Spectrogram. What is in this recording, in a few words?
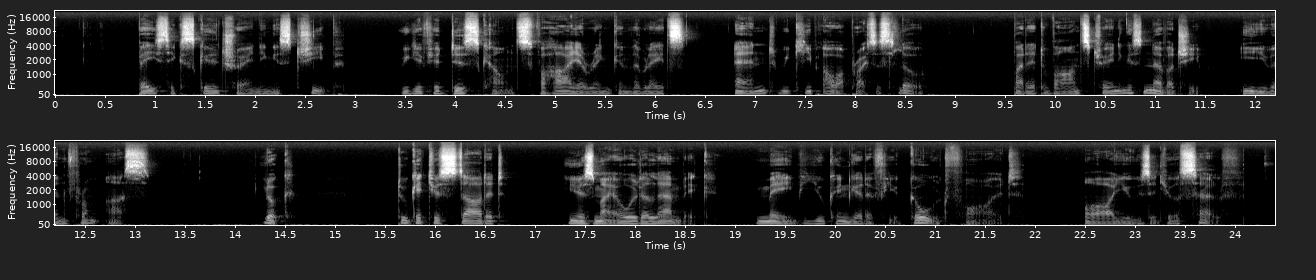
voice acting audition high elf; tyermaillin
